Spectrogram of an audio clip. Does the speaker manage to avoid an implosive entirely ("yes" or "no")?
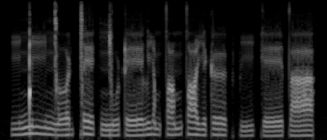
yes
